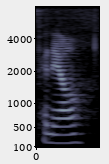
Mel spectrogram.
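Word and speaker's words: Pinal: she feels like you pronounce Pinell County.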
